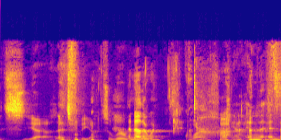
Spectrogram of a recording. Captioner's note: chuckles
